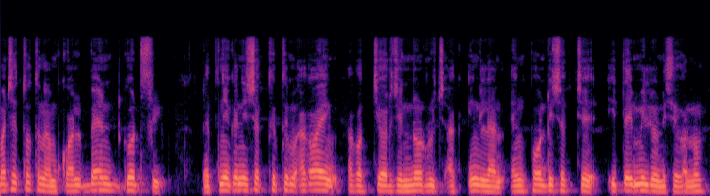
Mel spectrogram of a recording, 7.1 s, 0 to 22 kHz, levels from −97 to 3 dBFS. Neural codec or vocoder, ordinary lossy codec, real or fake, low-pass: vocoder, 22.05 kHz, 80 mel bands, WaveNeXt; Opus, 64 kbps; fake; 9.9 kHz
